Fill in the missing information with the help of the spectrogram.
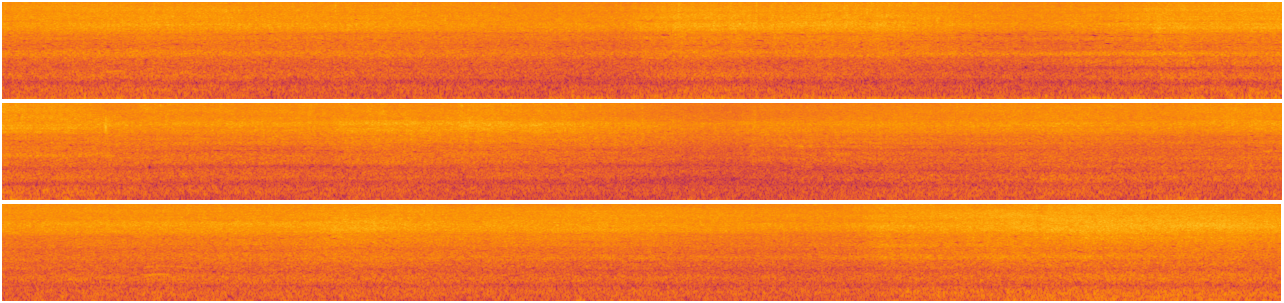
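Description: Ocean surf breaking and washing up a sandy beach: a continuous rushing of water that swells louder as waves come in and eases between them.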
